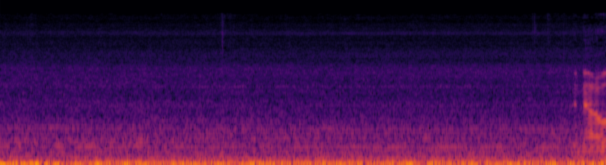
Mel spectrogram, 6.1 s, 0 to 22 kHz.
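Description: Steady in-cab drone of a Freightliner Cascadia semi-truck cruising at about 65 mph in 12th gear on its automated transmission: engine and road rumble with a faint steady hum over it.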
